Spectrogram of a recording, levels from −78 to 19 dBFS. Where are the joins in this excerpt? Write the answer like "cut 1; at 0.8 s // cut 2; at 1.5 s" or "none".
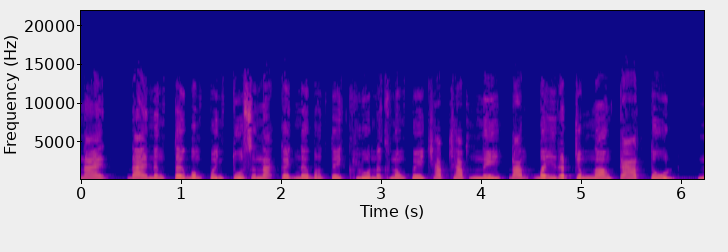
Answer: cut 1; at 4.2 s

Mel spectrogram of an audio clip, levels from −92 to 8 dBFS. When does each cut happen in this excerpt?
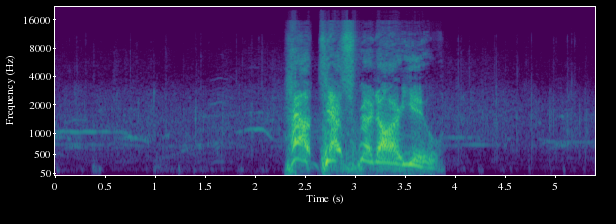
none

